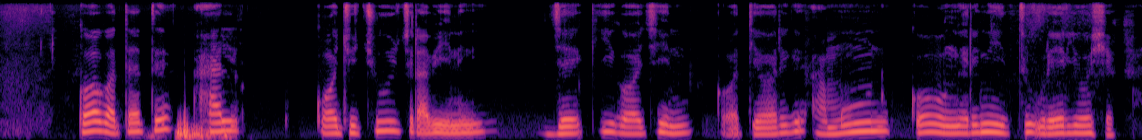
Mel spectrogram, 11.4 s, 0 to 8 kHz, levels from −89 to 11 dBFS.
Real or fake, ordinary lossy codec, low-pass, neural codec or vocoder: real; none; 7.2 kHz; none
